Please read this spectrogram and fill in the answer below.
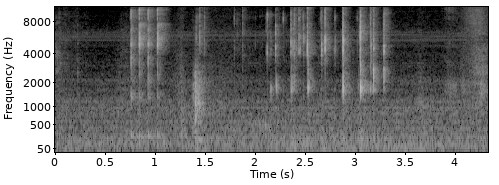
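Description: Faint, irregular clicks of a computer keyboard and mouse, in a few short runs, the densest near the middle of the stretch.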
